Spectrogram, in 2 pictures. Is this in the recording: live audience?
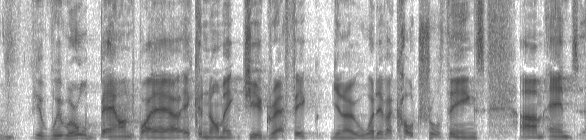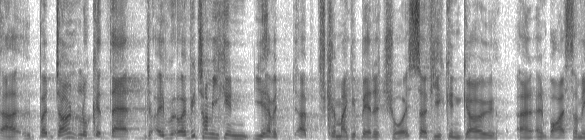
yes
